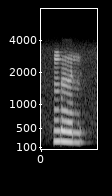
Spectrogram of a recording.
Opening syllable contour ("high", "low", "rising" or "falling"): low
